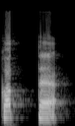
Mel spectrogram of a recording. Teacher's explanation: Contohnya qad tabayyana, dal sukun di depannya huruf ta. Maka dilebur dal sukunnya kepada huruf ta secara sempurna atau idgham kamil.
